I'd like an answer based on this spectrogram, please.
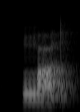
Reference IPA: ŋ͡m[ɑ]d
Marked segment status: correct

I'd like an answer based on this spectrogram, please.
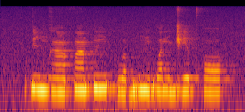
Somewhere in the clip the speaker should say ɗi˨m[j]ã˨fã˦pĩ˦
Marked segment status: incorrect: ɣ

